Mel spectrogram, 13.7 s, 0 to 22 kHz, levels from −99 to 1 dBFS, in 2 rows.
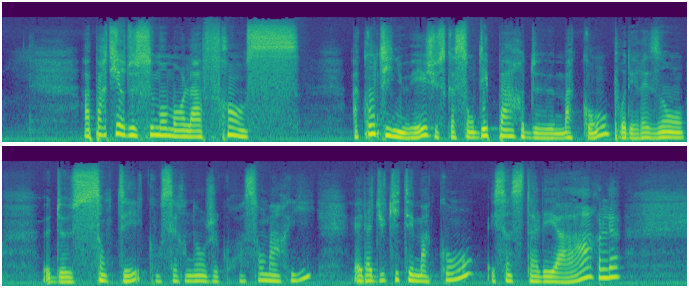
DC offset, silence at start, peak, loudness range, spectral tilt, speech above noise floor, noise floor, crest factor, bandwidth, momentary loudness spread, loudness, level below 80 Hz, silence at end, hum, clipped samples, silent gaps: under 0.1%; 0.25 s; 0 dBFS; 4 LU; -5 dB/octave; 25 dB; -39 dBFS; 14 dB; 13.5 kHz; 13 LU; -14 LUFS; -42 dBFS; 0 s; none; under 0.1%; none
